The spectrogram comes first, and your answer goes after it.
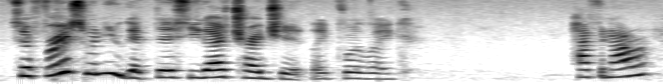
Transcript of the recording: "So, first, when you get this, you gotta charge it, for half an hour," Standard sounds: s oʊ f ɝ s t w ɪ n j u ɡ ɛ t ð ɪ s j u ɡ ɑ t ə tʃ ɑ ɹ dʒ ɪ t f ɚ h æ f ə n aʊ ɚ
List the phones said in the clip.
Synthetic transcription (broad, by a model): s oʊ f ɝ s t w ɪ n j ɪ ɡ ɛ t ð ɪ s j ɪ ɡ ɑ t ə tʃ ɑ ɹ dʒ ɪ t f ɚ h æ f ə n aʊ ɚ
